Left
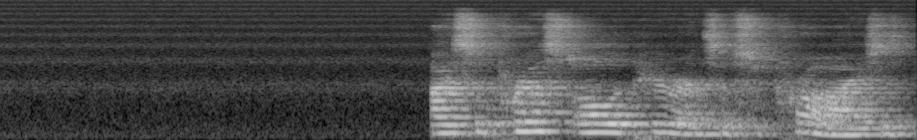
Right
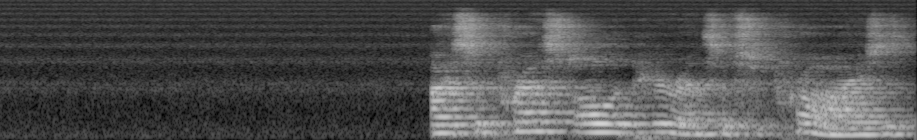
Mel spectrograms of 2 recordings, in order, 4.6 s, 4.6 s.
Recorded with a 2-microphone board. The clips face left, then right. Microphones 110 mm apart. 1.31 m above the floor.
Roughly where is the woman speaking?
Centre.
